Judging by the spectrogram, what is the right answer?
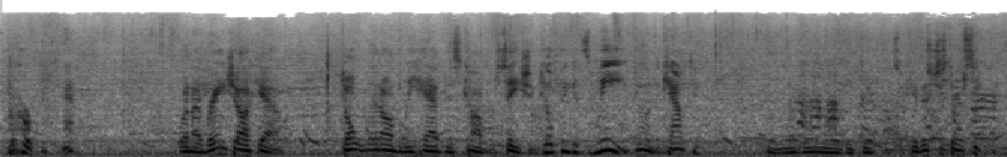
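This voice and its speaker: A man working as a flea circus showman, delivering grandiose, mock-formal carnival patter to a live audience with dramatic, drawn-out emphasis. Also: mid-range voice, animated, low-quality recording. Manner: mock-formal, addressing onlookers as ladies and gentlemen. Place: live public show at a community event. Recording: live event with crowd noise behind. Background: audience crowd.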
